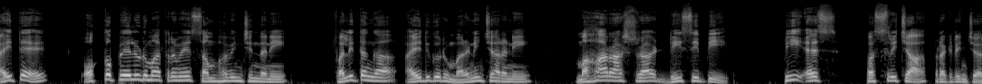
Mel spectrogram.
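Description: A speech clip with one pre-echo fault at 1.03 s, just before "పేలుడు మాత్రమే సంభవించిందని ఫలితంగా". A brief hiss, about 18 ms long, leads into a sharp onset. The transform codec spread its quantisation noise across the whole block. That noise leaked ahead of the attack and softened it.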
